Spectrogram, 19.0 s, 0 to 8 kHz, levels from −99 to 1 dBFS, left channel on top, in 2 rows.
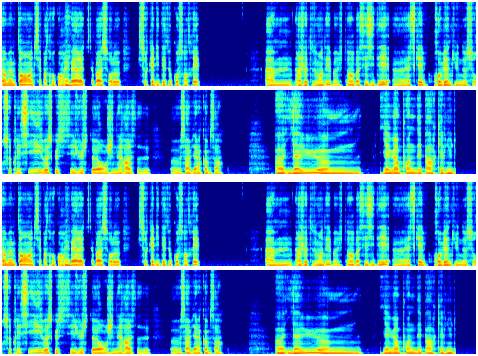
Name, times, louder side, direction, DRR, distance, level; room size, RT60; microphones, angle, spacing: voice 1, 0.0-2.4 2.7-3.9 5.3-12.4 12.9-13.9, equal, 5° left, 5.4 m, -24 dB
voice 2, 14.9-16.7 17.0-18.6, left 1 dB, 65° left, 7.4 m, -22 dB
open air
head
